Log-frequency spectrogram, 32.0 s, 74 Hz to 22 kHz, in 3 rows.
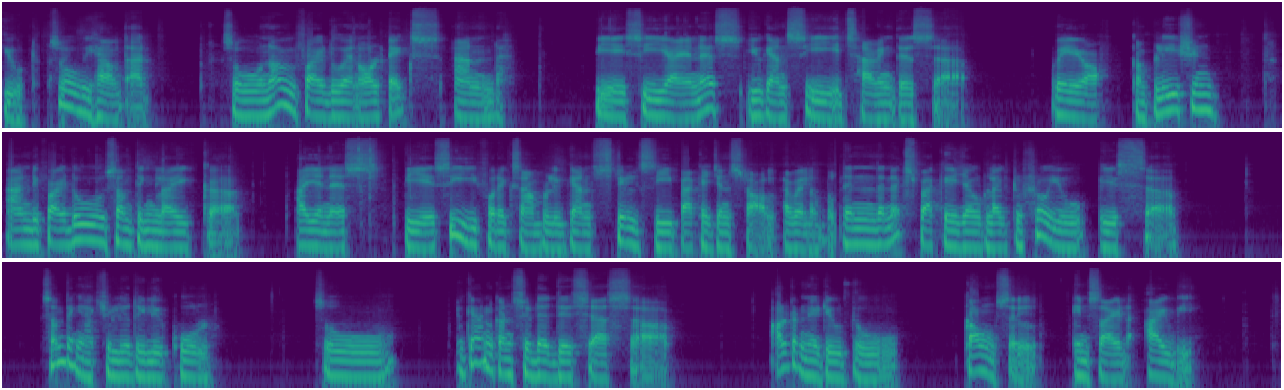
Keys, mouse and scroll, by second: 3.0 alt+x, 4.2-6.2 typing, 10.9-14.9 typing, 17.6 ctrl+g.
